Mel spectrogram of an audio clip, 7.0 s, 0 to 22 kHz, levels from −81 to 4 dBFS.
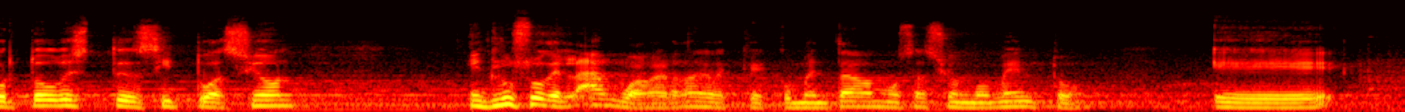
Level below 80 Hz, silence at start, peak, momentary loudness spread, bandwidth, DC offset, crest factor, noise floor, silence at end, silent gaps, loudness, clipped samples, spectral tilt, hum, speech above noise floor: -56 dBFS; 0 s; -8 dBFS; 20 LU; 12.5 kHz; under 0.1%; 16 dB; -44 dBFS; 0 s; none; -25 LUFS; under 0.1%; -6.5 dB/octave; none; 20 dB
